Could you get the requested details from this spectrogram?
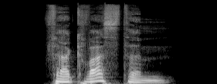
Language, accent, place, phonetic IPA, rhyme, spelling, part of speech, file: German, Germany, Berlin, [fɛɐ̯ˈkvaːstəm], -aːstəm, verquastem, adjective, De-verquastem.ogg
- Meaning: strong dative masculine/neuter singular of verquast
